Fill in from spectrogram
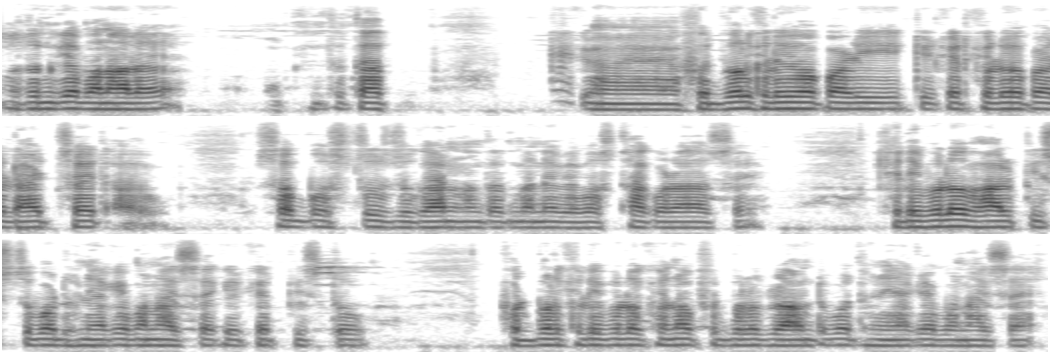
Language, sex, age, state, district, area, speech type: Assamese, male, 30-45, Assam, Dibrugarh, urban, spontaneous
